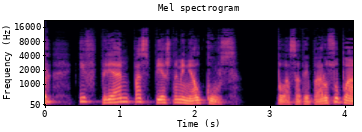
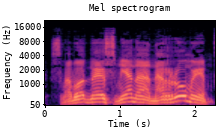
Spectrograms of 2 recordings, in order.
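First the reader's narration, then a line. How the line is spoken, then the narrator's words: Shouting. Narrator (Russian): крикнул Хрёрок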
